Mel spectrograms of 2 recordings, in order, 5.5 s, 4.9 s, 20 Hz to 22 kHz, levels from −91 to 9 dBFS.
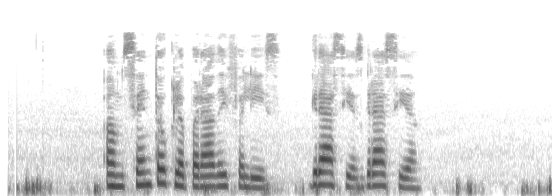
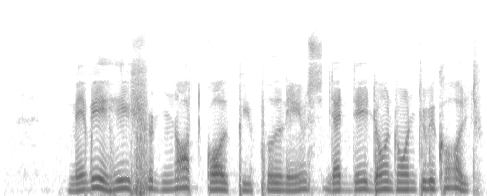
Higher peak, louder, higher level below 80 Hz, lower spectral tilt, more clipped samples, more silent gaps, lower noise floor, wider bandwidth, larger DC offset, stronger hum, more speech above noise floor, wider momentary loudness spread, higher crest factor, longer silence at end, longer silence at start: first, -10 dBFS vs -18 dBFS; first, -26 LUFS vs -38 LUFS; about the same, -64 dBFS vs -62 dBFS; second, -6 dB/octave vs -8 dB/octave; neither; neither; second, -59 dBFS vs -77 dBFS; first, 11.5 kHz vs 10 kHz; neither; neither; second, 34 dB vs 40 dB; first, 19 LU vs 6 LU; about the same, 18 dB vs 18 dB; about the same, 0 s vs 0.1 s; second, 0.15 s vs 0.65 s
